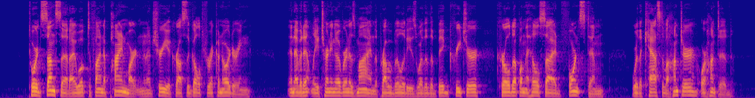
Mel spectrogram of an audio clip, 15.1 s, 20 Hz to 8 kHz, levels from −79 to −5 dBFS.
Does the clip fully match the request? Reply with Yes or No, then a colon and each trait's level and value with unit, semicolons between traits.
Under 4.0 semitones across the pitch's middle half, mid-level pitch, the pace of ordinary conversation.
No: average, 2.7 semitones; very low, 95 Hz; average, 175 wpm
